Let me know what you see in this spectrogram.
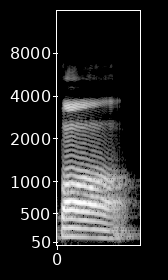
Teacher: जितने भी स जो है उष्म व्यंजन है सबसे ऊष्मा निकलती है बोलते समय ऊष्म व्यंजन कौन है तलव्य से है प का उच्चारण स्थान क्या है प को बोल के देखिए प कहां से बुला रहे देख रहे हैं जब बोल रहे हैं तो दोनों लिप्स सट रहा है ओठ सट रहा है तो प का उच्चारण स्थान ओष्ठ है।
